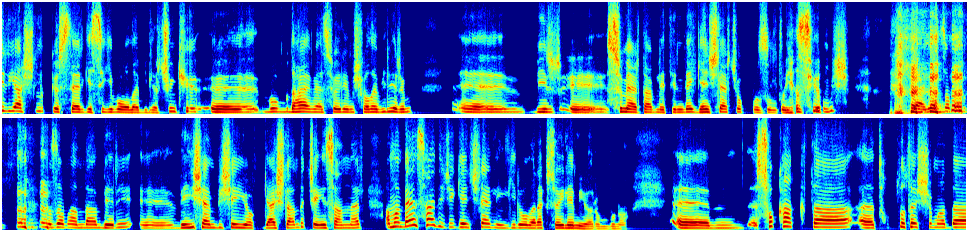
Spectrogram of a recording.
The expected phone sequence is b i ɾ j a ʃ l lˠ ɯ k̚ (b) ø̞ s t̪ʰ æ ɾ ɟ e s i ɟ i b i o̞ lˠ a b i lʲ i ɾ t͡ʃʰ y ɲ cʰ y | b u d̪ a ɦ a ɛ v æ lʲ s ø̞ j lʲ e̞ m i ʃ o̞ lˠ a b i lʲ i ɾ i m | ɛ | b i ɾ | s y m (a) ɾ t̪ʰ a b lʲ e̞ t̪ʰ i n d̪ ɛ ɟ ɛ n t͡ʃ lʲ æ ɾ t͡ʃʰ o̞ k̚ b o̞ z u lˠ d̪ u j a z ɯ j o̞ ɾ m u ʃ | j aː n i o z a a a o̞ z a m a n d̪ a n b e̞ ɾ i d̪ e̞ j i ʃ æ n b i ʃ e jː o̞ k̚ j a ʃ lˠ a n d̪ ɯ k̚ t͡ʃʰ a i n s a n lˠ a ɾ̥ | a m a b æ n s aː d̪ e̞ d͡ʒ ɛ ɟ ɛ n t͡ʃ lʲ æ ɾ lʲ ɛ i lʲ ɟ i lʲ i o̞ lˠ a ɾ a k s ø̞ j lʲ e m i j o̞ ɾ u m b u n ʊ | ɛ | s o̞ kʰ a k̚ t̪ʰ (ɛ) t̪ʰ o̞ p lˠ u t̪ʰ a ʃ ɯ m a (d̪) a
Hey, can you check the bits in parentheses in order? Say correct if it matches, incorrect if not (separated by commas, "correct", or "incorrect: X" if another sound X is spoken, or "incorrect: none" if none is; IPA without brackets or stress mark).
incorrect: ɟ, incorrect: æ, incorrect: a, correct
